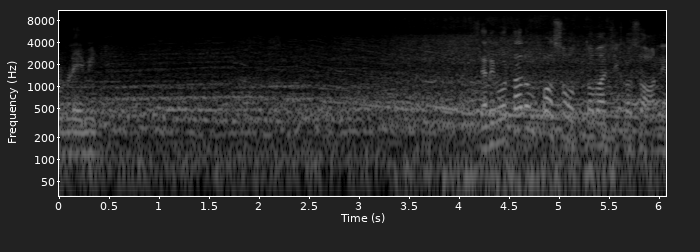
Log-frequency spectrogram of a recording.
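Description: Racing car engines whine at high revs, with pitch shifting as the cars brake and accelerate.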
